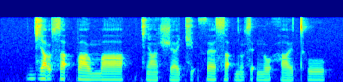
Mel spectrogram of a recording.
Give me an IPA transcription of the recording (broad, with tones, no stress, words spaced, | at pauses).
d͡ʑa̰˦˨ʊ̯sä˦ʔ pa˦ʊ̯mä˦ | t͡ɕã˨ ʃɛ˨t͡ɕʊ˦ʔ θɛ˦sä˦ʔ dũ˦˨sʰɪ˦ʔno˦ ha˨ɪ̯tʰu˦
